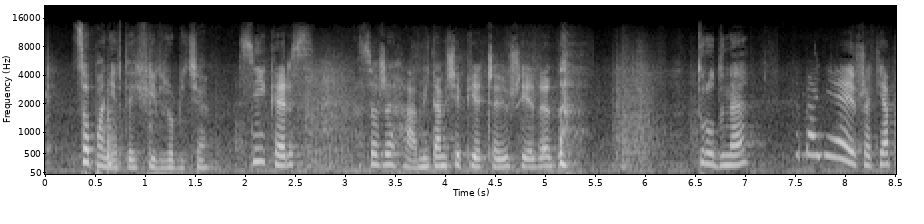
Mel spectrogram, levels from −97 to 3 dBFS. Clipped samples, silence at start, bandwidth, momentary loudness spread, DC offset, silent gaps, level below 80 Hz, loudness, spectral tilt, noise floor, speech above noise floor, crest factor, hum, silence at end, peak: under 0.1%; 0 s; 14.5 kHz; 16 LU; under 0.1%; none; -48 dBFS; -23 LUFS; -4 dB/octave; -43 dBFS; 20 dB; 20 dB; none; 0 s; -4 dBFS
